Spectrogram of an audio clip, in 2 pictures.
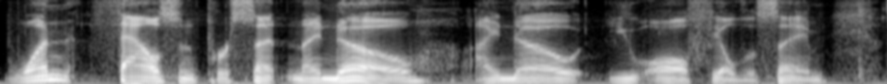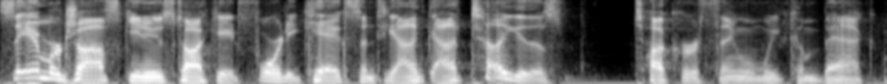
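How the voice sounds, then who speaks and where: A man's voice: on the low side, sing-song, moderate pace, no room sound. A man hosting a talk radio show, delivering an opinionated, emphatic and conversational monologue. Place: radio studio.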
